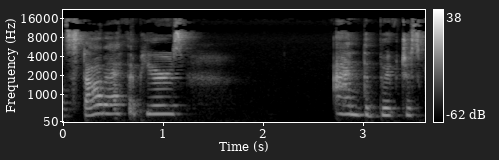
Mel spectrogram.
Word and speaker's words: Xstabeth: So Xstabeth, and I did look it up on YouTube to hear the author talk about the book, and that's how he pronounced it, so I'm going with that. I was calling it Xstabeth because I just thought of Christina Aguilera when she was ex-Tina, and I went with that, but I was wrong.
